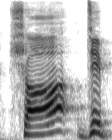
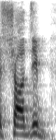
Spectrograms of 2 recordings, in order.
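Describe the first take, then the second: First: সজীব split as "sho... jib"; syllable by syllable. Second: Said in the usual way. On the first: Shown as a demonstration. Teacher showing students the breath units, সজীব broken in two. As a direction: stretch the first syllable of সজীব, pause, then "jib". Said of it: "এক নিঃশ্বাসে যতটুকু উচ্চারিত হয়". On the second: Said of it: "আমার, আহ, নামের মধ্যে একটা অংশ".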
